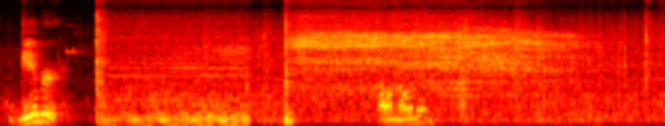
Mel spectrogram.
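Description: A vacuum sealer hums and hisses as it pumps out air.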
